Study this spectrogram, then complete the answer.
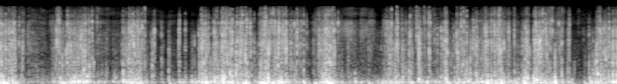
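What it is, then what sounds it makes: Crinkled paper sheet. A thin peach sheet of paper is held in both hands, flexed and crinkled, and torn slightly at its bottom edge with the fingertips. It makes a dense, continuous crackling and rustling with a full low body and bright, crisp crinkles on top. The sound stays steady, with brief dips as the handling pauses.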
